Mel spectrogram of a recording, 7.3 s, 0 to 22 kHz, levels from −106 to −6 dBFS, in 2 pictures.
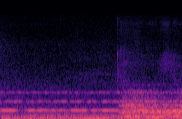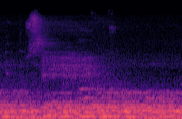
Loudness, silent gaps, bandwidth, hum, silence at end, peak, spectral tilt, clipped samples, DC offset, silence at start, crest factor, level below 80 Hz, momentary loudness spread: -46 LUFS; none; 13.5 kHz; none; 0 s; -32 dBFS; -9 dB/octave; under 0.1%; under 0.1%; 0 s; 12 dB; -52 dBFS; 10 LU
